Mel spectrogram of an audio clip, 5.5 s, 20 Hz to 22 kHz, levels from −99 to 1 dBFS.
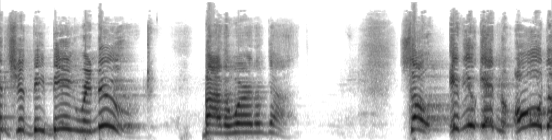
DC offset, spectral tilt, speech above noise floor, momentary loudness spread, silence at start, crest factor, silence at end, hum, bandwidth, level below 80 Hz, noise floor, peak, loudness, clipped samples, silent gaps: under 0.1%; -1.5 dB/octave; 63 dB; 11 LU; 0 s; 16 dB; 0 s; none; 16 kHz; -66 dBFS; -79 dBFS; -2 dBFS; -16 LUFS; under 0.1%; none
